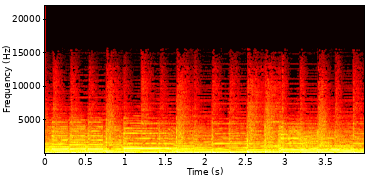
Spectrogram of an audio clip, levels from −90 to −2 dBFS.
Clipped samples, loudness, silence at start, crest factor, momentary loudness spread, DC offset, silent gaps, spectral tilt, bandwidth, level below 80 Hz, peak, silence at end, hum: under 0.1%; -15 LUFS; 0 s; 10 dB; 2 LU; under 0.1%; none; -6.5 dB/octave; 12.5 kHz; -20 dBFS; -2 dBFS; 0 s; none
